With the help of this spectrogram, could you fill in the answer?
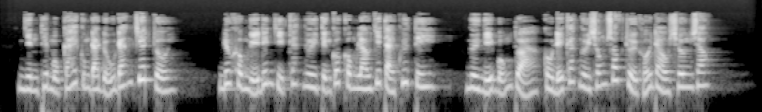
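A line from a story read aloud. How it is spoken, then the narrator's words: Smiling voice. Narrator (Vietnamese): Diệp Hồng Ngư mỉm cười nói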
